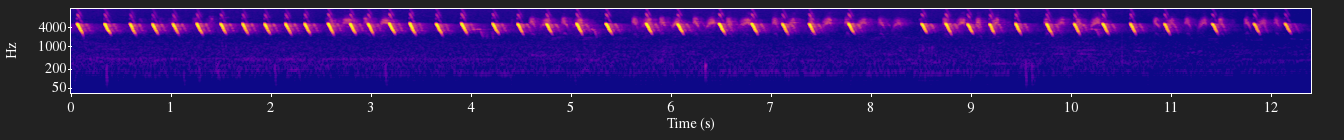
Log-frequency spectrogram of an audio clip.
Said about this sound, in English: Here's a male malachite sunbird in South Africa. He's singing while perched on an aloe plant. If you listen carefully, you can hear a bonus bird. In the background is a male southern double-collared sunbird.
